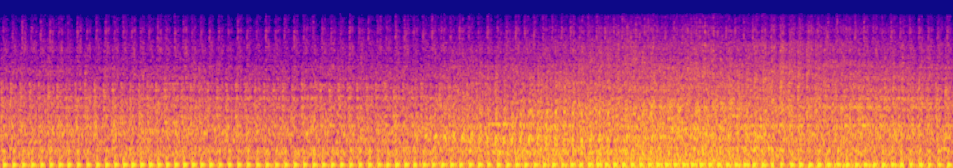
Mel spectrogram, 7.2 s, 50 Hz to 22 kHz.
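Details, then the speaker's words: Hero Splendor BS6 bike just after a cold start, temperature-sensor automatic choke raising idle to about 1739 rpm on the OBD live data: steady, even single-cylinder putter with no misses or knocks; normal cold-start fast idle. "अभी RPM 1739 है और यहां पर हमने इधर से second चालू कर दिया है अभी आरपीएम ज्यादा है"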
